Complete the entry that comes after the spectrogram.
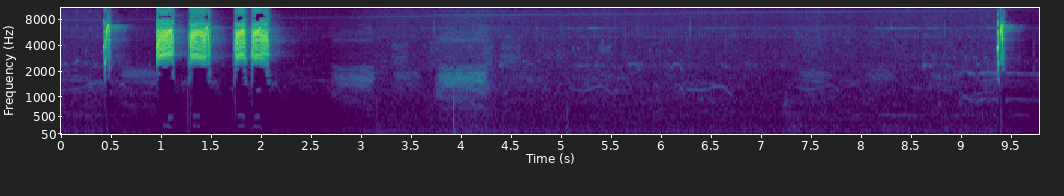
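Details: Black francolin, Sindhi black partridge, calling one short rasping note followed by three harsh grating bursts in quick succession, then a long quiet stretch with faint background noise and a final sharp note near the end.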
